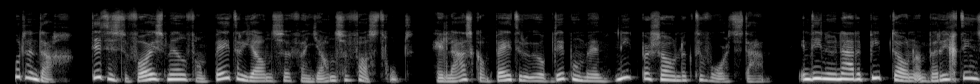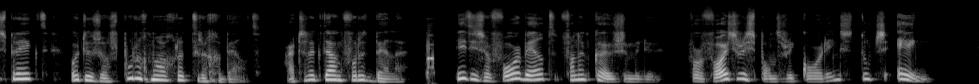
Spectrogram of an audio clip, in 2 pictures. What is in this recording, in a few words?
DUT F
